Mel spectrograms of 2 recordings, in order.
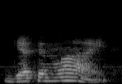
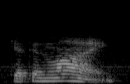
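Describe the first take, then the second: No difference in how they are said.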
